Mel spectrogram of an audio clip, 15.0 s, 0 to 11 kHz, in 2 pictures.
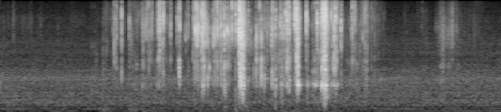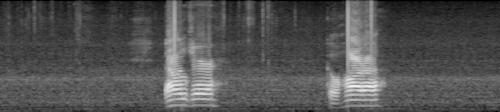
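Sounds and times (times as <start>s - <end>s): wrapper crinkling and tearing: 1.6s - 5.7s.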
